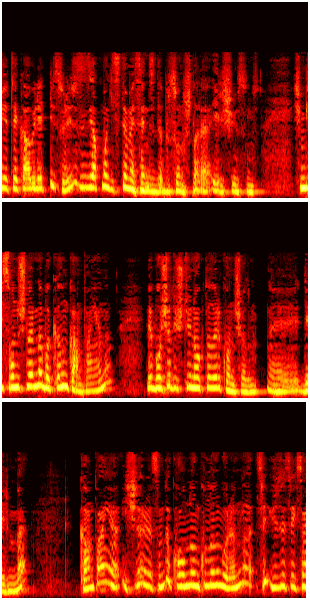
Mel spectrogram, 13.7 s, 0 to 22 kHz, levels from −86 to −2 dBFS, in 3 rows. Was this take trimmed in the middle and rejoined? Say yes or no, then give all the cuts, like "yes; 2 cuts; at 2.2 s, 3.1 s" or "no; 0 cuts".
no; 0 cuts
